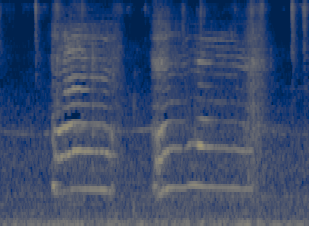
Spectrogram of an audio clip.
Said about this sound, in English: You made the cat sad.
